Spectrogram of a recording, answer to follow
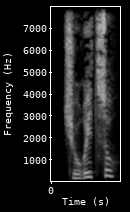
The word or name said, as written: Chorizo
